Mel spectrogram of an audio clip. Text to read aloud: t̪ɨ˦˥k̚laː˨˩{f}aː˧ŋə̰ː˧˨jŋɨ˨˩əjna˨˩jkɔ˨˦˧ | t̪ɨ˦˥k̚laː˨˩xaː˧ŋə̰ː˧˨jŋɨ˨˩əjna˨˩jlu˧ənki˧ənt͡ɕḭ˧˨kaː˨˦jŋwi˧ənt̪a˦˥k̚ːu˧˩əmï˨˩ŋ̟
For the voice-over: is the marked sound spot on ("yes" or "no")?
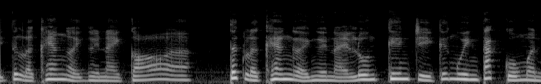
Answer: no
